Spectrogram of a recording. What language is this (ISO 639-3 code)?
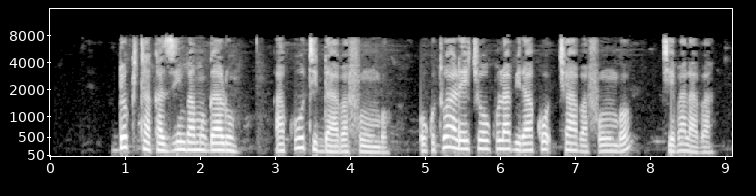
lug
